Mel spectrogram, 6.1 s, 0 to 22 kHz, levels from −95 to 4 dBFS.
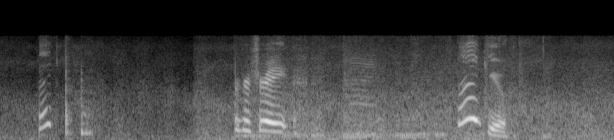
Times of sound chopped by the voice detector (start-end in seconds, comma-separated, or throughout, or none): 3.08-3.44, 4.32-4.58, 5.20-6.15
